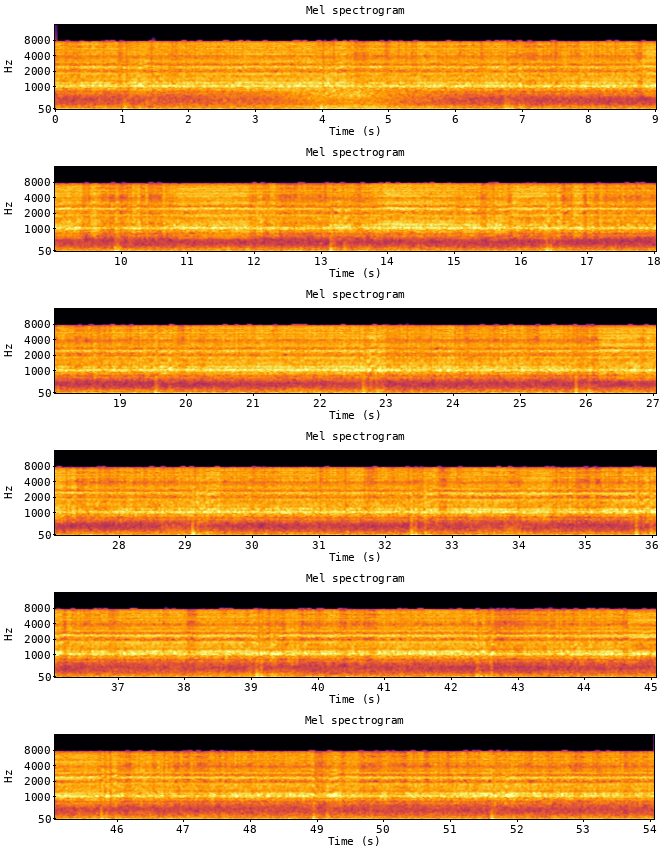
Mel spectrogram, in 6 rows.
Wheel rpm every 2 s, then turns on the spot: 160, 160, 160, 160, 160, 160, 160, 160, 160, 160, 160, 160, 160, 160, 160, 160, 160, 150, 150, 150, 160, 150, 150, 150, 150, 150, 160.
none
